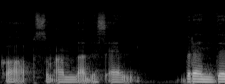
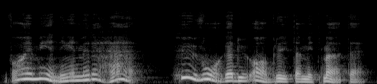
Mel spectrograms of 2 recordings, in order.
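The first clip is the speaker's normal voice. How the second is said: much higher and louder, outraged; indignant shout; 7 semitones higher, 5 dB louder than usual. A narrator's reading. Old man shouts at Lilith for interrupting, outraged. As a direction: shout at the intruder how dare you.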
